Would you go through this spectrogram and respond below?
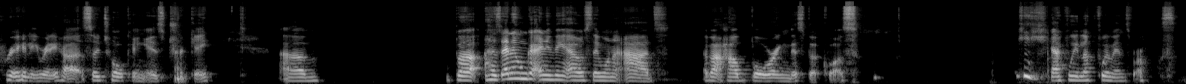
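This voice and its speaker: A woman's voice: on the low side, moderate pace, long pauses, fairly bright tone. English girl chatting on a book livestream, throat sore, rambles and laughs a lot. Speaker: book channel host. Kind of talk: casual livestream chat. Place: room at her parents' home.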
